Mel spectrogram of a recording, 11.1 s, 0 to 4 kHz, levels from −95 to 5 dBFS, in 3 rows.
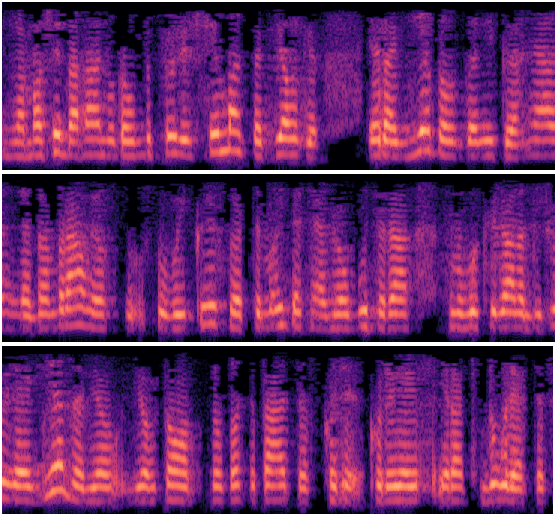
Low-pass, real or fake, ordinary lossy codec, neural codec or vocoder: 3.6 kHz; fake; MP3, 16 kbps; codec, 16 kHz, 1.1 kbps, Voila-Tokenizer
